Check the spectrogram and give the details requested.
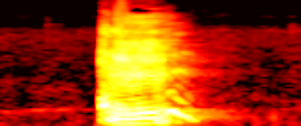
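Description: A single short, voiced cough or throat-clear from a child, in a quiet room.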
